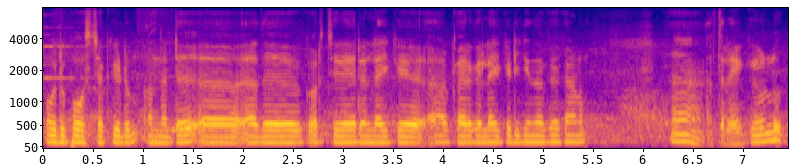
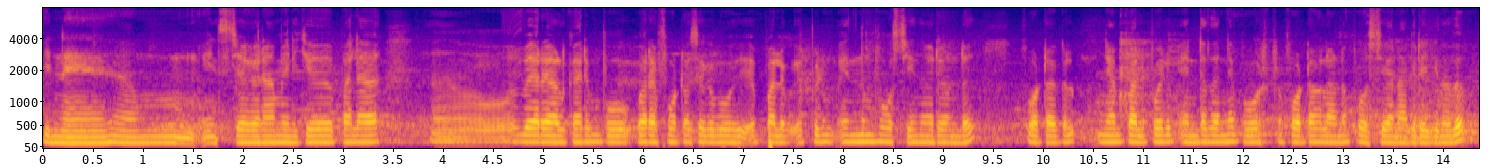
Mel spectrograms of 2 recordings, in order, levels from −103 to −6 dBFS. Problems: none marked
